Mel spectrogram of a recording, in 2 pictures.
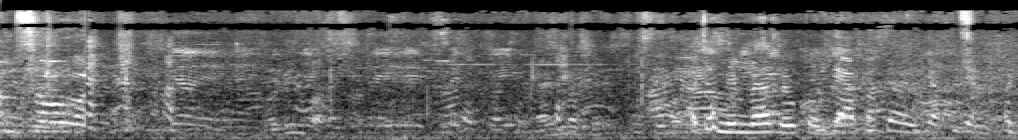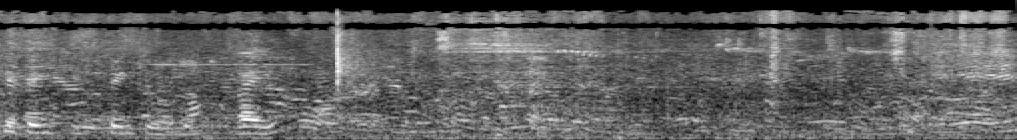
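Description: A woman speaks excitedly close by.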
